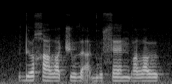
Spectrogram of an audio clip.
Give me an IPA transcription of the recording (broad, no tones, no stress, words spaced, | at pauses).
dɯχa lˠɯt͡ʃuða̰ ɡusɛŋɡʌ lˠɯ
